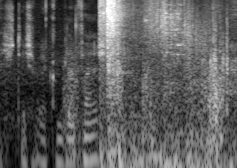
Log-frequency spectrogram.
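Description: A tank cannon fires with a loud boom.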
